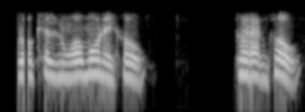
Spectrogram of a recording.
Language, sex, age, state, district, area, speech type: Bodo, male, 45-60, Assam, Chirang, urban, conversation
